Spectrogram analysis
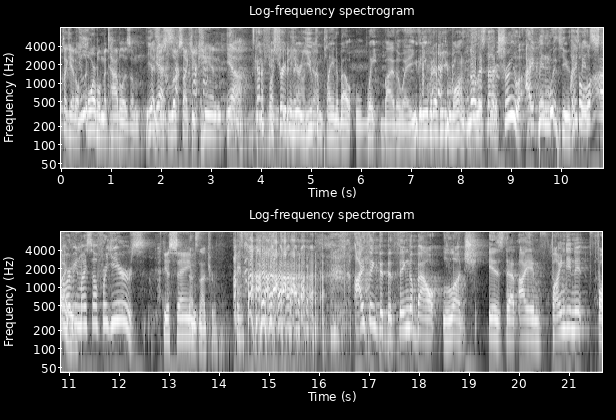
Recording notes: Live Recording.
